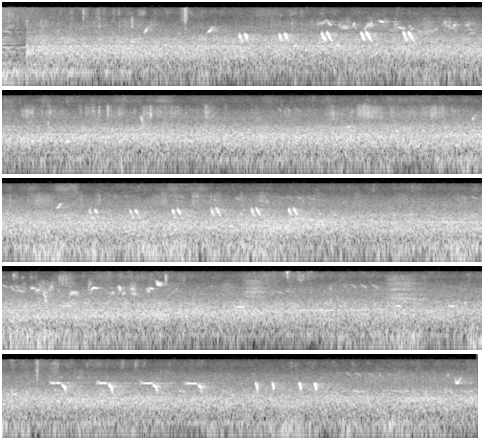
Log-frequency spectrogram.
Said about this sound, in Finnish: Ja kun tultiin tänne, niin hämmästyttävää kyllä yössä lauloi sata kieli. Kuunnellaan vähän aikaa sitä.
